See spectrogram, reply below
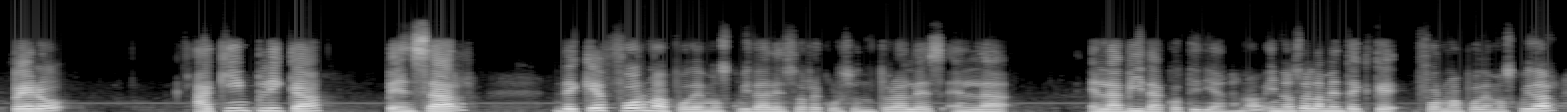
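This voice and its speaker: A woman's voice: mid-range voice, a little mellow, no room sound. A middle-aged woman from Mexico City with a Mexican Spanish accent, giving an online university lecture in a conversational way, full of fillers and tag questions. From Mexico City (Xochimilco). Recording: dull dry online class audio.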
